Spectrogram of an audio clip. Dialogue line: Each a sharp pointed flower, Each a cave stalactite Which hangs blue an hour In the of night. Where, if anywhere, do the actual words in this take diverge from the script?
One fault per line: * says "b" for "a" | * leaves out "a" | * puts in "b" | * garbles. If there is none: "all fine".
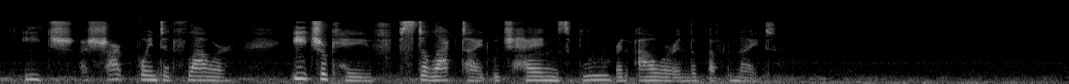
all fine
